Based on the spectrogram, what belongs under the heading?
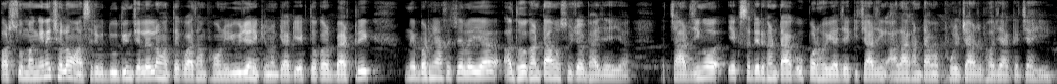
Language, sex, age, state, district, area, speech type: Maithili, male, 18-30, Bihar, Darbhanga, rural, spontaneous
